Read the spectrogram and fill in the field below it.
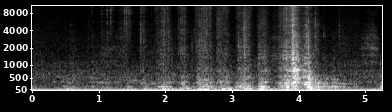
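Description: A knife saws through a loaf of fruit bread studded with nuts, giving repeated rough rubbing strokes of the blade through crust and crumb that grow louder toward the end, close up with no talking.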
